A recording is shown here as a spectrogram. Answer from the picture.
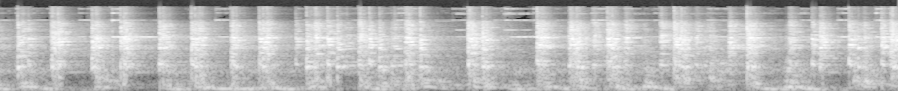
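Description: Several pambai, Tamil paired cylindrical folk drums, played together in a fast, dense rhythm of about ten strokes a second, with low ringing drum tones under the sharp strokes.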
